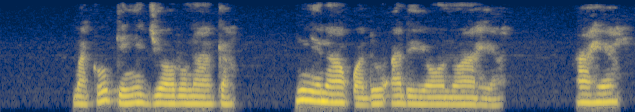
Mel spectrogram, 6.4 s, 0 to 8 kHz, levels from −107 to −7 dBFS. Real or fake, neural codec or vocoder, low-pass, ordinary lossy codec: real; none; 7.2 kHz; none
